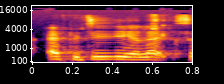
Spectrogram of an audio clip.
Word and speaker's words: Epidiolex: Yeah, the Epidiolex, or how did you pronounce it? – Yeah, Epidiolex. – Okay, yeah.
